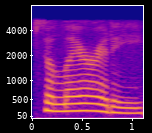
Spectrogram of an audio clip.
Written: celerity

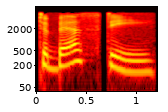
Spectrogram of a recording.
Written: Tibesti Mountains

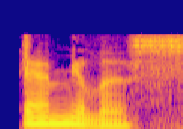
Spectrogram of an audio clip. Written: emulousness

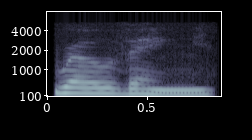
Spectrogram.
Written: roving

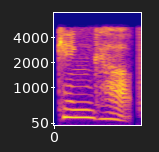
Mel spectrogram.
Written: kingcup

